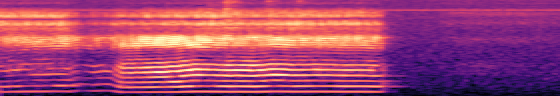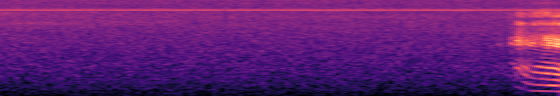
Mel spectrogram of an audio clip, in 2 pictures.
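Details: Large dog asleep, said to snore constantly; a long, loud, tonal snore lasting about two seconds, then quiet, with another snore starting at the end: dog snoring.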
